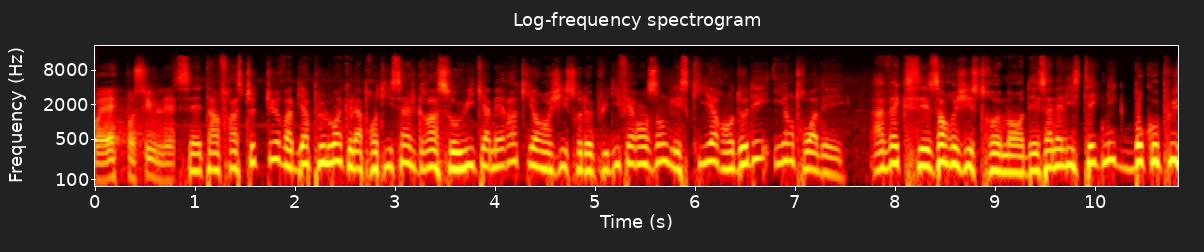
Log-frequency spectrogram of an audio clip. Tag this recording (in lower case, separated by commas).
speech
